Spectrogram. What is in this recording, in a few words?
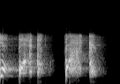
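request fallback, professional female; vo; agents; Source Model Packs; Counter Strike Model Pack; CS2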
